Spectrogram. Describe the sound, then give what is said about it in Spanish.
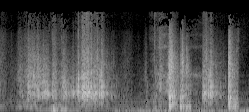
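Cupboard doors bang open and shut several times in quick succession, with wooden knocks and rattling as a man searches through the cupboards; fairly loud, with no talking. “Él busca por los armarios y ella devuelve la leche a la nevera.”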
